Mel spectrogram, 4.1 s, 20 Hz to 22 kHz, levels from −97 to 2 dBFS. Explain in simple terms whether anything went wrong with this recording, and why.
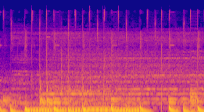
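Around 2.03 to 2.07 s there's a short concealed packet loss. About 20 ms of audio never arrived in time, so the receiver patched the gap by stretching out the sound just before it, then blended back into the real thing. You hear a quick smear or wobble there.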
